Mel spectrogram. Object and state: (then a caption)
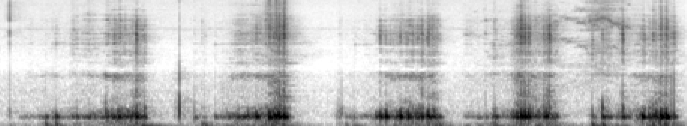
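Metal mesh microphone grille being scratched. Long pink-painted nails scratch the black, round, hollow metal mesh grille of a large microphone. Five rasping scratch strokes are heard, each a gritty rubbing burst with a steady hum-like tone underneath and a bright, hissy edge. The strokes are separated by short pauses.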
